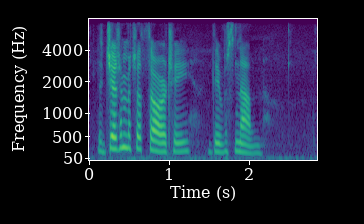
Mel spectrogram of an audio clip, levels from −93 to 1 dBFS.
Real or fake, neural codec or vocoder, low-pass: fake; codec, 16 kHz, 8 kbps, FunCodec, trained on Chinese and English, 25 frames a second; 7.2 kHz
